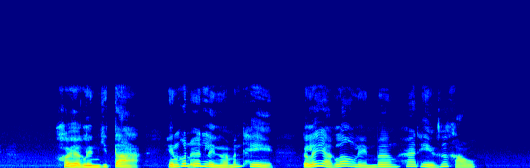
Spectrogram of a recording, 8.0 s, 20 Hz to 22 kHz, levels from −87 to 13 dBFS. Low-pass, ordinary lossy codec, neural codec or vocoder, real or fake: 10.8 kHz; none; none; real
